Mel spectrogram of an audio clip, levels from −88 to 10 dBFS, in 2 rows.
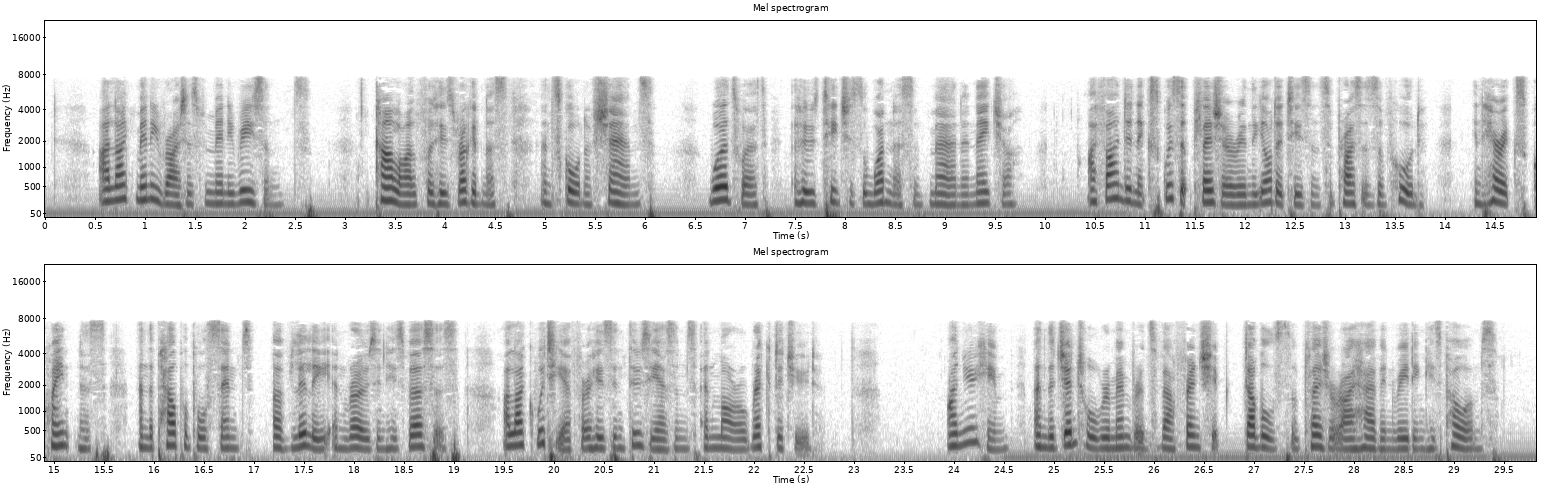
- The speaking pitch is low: No, high, 190 Hz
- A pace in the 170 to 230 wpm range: No, average, 155 wpm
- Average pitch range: Yes, average, 3.1 semitones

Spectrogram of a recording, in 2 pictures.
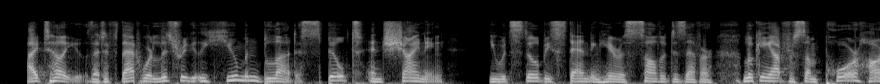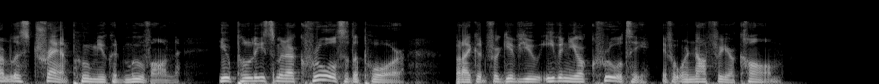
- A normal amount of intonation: Yes, average, 4.4 semitones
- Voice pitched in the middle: No, low, 130 Hz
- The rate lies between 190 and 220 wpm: Yes, average, 195 wpm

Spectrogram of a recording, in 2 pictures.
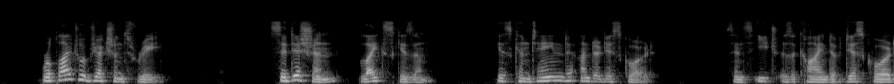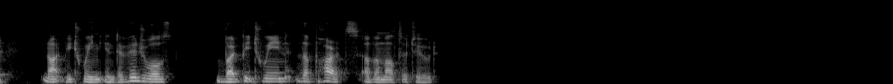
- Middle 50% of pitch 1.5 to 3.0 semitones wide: No, average, 4.3 semitones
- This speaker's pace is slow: Yes, slow, 90 wpm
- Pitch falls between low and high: No, low, 125 Hz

